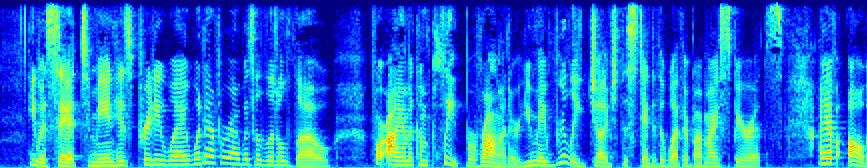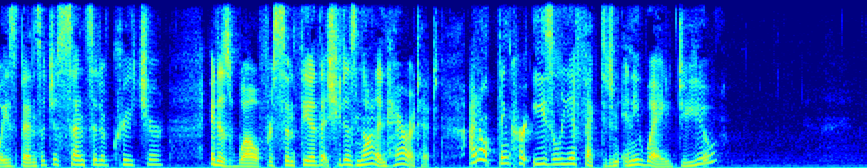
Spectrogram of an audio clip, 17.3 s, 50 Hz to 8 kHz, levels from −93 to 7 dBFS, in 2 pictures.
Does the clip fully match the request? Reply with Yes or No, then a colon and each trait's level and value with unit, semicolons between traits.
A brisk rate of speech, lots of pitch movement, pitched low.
No: fast, 225 wpm; wide, 6.6 semitones; high, 200 Hz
